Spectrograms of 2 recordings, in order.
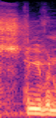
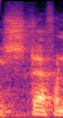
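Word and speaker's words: Stephen: in my first name it's Steven with a pH people call me Stefan all the time it's a little bit annoying though I've got to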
